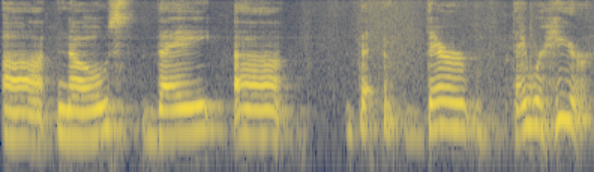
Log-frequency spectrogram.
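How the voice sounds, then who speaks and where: A woman in an American accent speaks at a medium pitch with ordinary pitch variation and audible room echo. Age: 80s+. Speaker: farmer and resident speaking at public comment. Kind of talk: public comment at city council meeting. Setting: city council chamber.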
